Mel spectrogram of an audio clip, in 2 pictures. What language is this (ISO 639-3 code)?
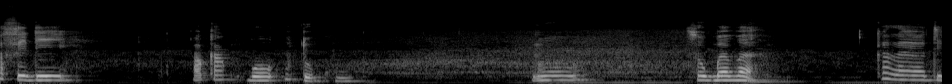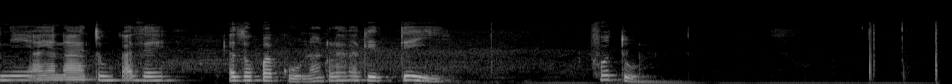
kpo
